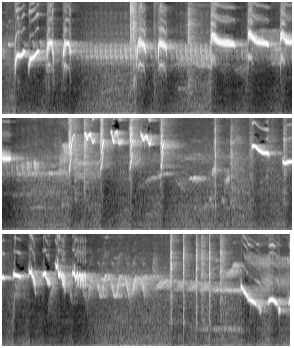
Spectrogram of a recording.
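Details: White-rumped shama song, played to prompt a silent bird to sing: loud, varied phrases of clear whistles, sustained warbling trills and sharp upslurred notes, broken by short pauses and crisp clicks, with no other sounds.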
